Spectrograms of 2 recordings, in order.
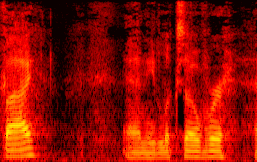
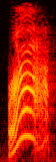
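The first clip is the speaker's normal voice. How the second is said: very high parrot screech; parrot squawk; 3 dB louder than usual. Acted. Parrot to a passing guy, squawking. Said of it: "the parrot looks at him and goes".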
